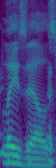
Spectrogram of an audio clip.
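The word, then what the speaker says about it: Lae'zel: Lazel is her name, but Bazel because she's Okay, Bae.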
